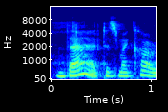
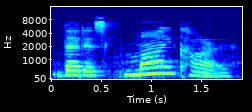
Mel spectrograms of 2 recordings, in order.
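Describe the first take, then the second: First: The word "that" carries the stress. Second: The word "my" carries the stress. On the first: "the stress here is on that" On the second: "When you stress on my"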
